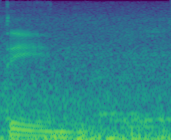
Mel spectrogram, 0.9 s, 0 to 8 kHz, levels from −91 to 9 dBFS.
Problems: constant background noise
